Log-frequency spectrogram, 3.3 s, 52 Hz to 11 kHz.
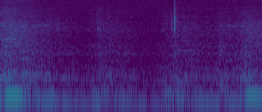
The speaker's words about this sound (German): Also wir fahren 25, hier ist 70, nun drück mal ein bisschen aufs Gas.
